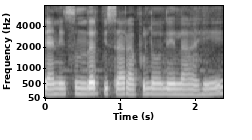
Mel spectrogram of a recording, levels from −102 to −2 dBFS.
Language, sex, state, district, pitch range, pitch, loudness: Marathi, female, Maharashtra, Washim, 165-175 Hz, 170 Hz, -18 LUFS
